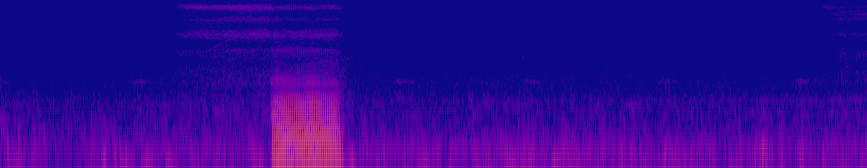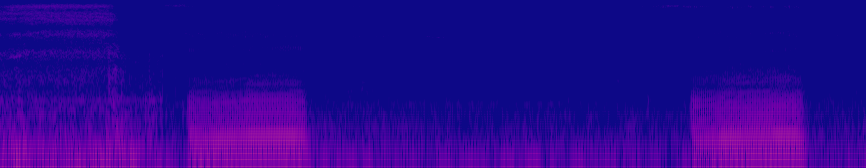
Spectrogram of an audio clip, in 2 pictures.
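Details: Barney, a pug, asleep and snoring: three drawn-out, rattling, buzzy snores near two, eight and twelve seconds, each under a second long, separated by quiet whistly nasal breathing and soft sniffling.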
